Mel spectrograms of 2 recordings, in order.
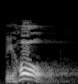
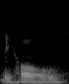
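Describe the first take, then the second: First: The word is said forcefully, like an exclamation. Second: The word is said flatly, without emphasis. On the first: It is a call to pay attention. The speaker calls it right. "It's behold. Attention" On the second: It is just an ordinary word. The speaker calls it wrong. "It's not behold"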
